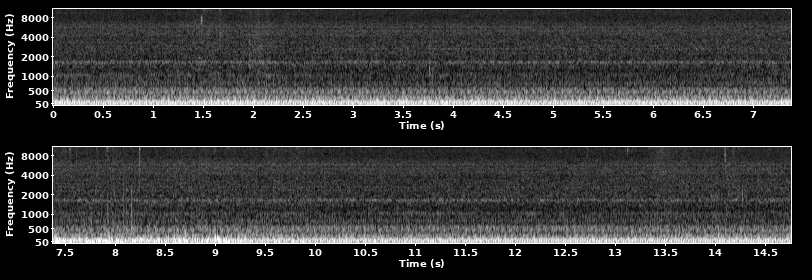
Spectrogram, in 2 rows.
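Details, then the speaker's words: Jeep JK onboard air system using AC compressor from a 2011 Jeep Liberty, engine at about 1665 rpm, filling a completely flat tire: steady even hum with no knocks or squeal, pumping smoothly and filling quickly. "hear that compressor just humming this thing's filling up pretty quick"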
